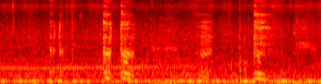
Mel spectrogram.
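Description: Steady low rumble of a car's engine and tyres, heard from inside the cabin while driving. A faint steady high tone fades out about two and a half seconds in.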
